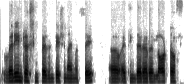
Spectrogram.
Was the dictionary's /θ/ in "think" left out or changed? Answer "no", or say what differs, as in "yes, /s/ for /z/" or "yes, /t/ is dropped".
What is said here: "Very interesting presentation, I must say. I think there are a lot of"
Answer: yes, /t/ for /θ/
